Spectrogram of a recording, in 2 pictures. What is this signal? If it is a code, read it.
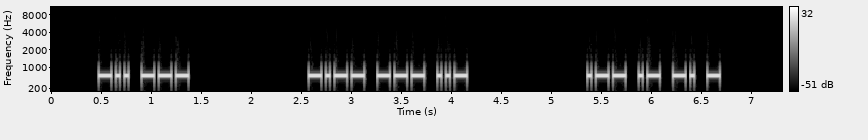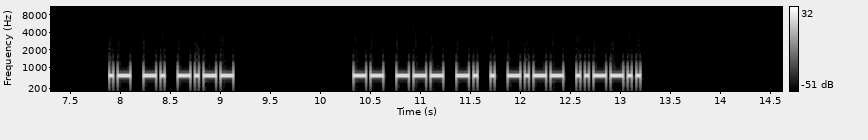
Morse code, heard as a keyed tone, about 28 wpm, 700 Hz. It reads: DO YOU WANT ANY MONEY?
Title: 4x Word-Spacing - Sentences from Top 400 Words - 28wpm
